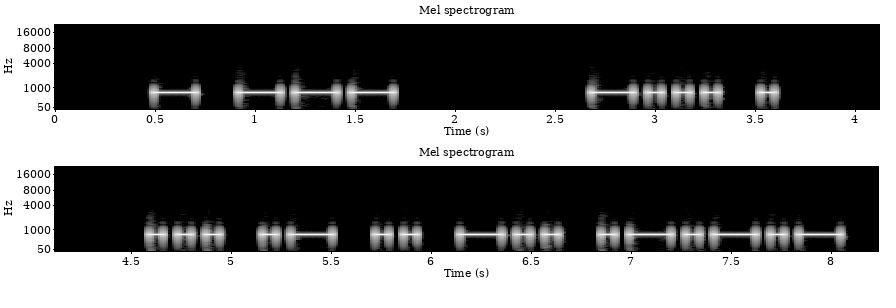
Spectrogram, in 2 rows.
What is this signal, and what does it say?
Morse code, heard as a keyed tone, about 17 wpm, 700 Hz. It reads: TO BE SAID.
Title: 2x Word-Spacing - Sentences from Top 100 Words - 17wpm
